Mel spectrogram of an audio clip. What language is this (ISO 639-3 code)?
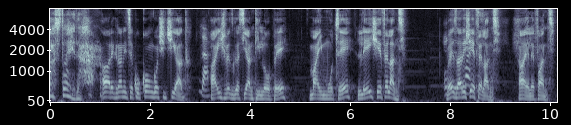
ron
